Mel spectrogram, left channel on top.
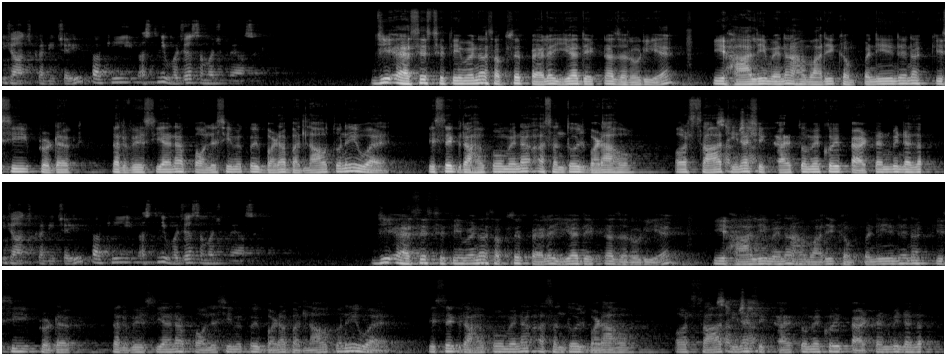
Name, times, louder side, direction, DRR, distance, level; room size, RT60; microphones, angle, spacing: voice 1, 0.0-2.5 16.6-17.0, left 2 dB, 20° left, 7 dB, 0.7 m, -35 dB
voice 2, 3.7-6.7 7.1-10.2 10.5-13.3 13.7-15.8 16.2-18.6, left 7 dB, 75° left, 13 dB, 0.3 m, -23 dB
27.0 x 15.0 x 2.5 m, 1.5 s
head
